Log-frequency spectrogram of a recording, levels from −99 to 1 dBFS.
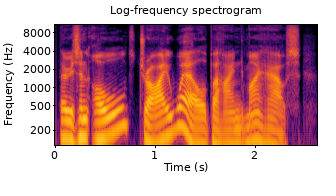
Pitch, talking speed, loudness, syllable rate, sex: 135 Hz, 205 wpm, -17 LUFS, 5.0 syllables/s, male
